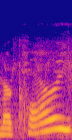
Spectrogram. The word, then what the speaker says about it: Mercari: uses doesn't use ebay but we use um mercari have you ever heard of mercari i have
